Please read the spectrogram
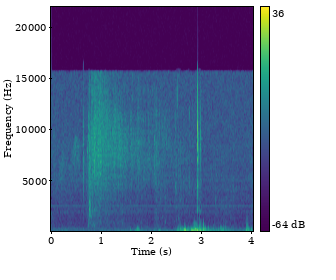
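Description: A cast with a spinning rod: a swish about a second in as the rod whips through the air and the line pays out. Near three seconds there is a louder knock followed by a sharp click.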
